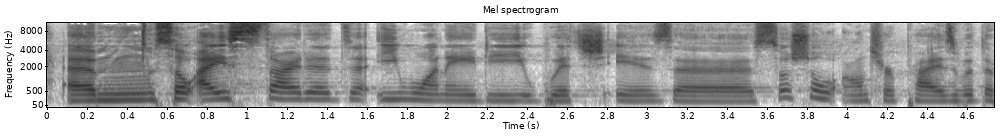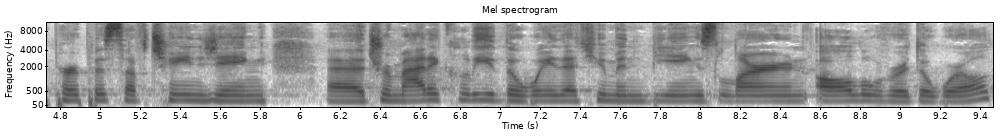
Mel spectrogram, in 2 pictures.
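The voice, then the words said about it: Montreal-accented English. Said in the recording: “social entrepreneur from Montreal, as you can hear from my accent”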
